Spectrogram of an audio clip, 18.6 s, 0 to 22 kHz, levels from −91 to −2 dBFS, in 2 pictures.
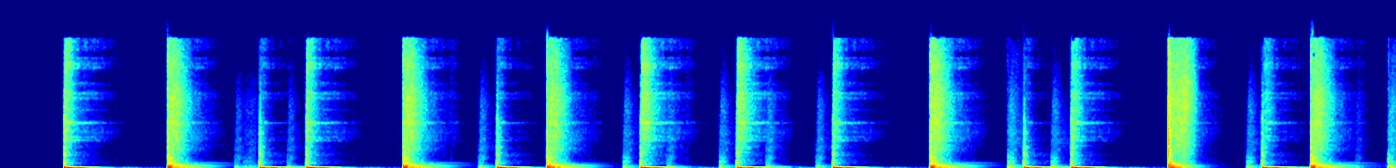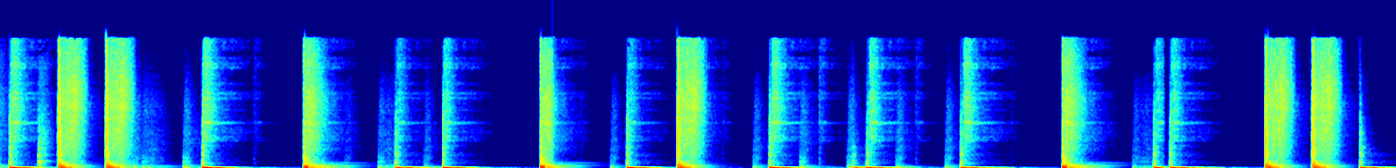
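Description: At 12.98–13.00 s and again at 17.05–17.07 s the music breaks into a brief glitch from damaged data in the compressed stream: corrupted bytes make the decoder misread frames and lose sync. Each shows as a thin broadband vertical smear on a spectrogram and a jagged discontinuity in the waveform.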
